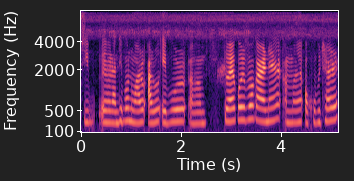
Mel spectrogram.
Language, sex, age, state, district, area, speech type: Assamese, female, 18-30, Assam, Lakhimpur, rural, spontaneous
